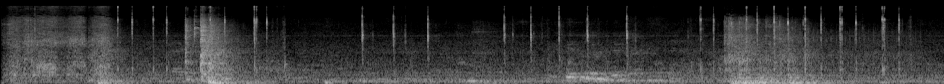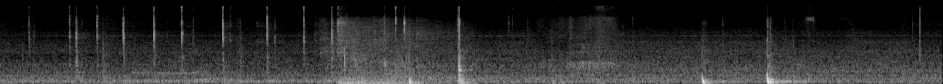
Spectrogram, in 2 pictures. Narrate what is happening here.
I sat at the desk and typed on the keyboard while a phone notification sound was audible.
